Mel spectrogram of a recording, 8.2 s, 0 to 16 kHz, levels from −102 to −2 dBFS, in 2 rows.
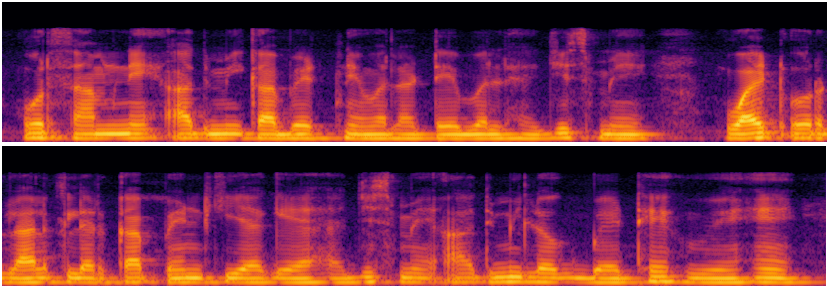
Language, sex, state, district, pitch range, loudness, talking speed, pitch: Hindi, male, Jharkhand, Garhwa, 110-115 Hz, -20 LUFS, 175 wpm, 110 Hz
